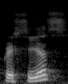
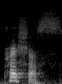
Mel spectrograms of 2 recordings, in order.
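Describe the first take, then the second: First: The ending is said as see-us. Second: The ending is said as shus. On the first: The speaker calls it wrong. "So not precious" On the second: The speaker calls it right. "it's precious"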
